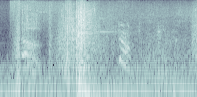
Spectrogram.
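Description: A blade strikes a body.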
